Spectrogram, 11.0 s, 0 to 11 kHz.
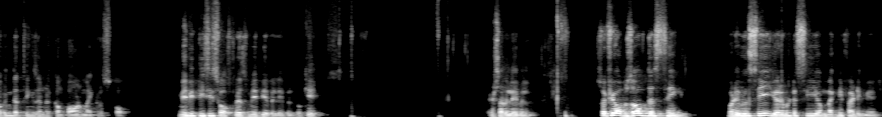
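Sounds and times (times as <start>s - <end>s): speech: 0.0s - 4.3s, 6.1s - 6.8s, 7.5s - 11.0s.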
